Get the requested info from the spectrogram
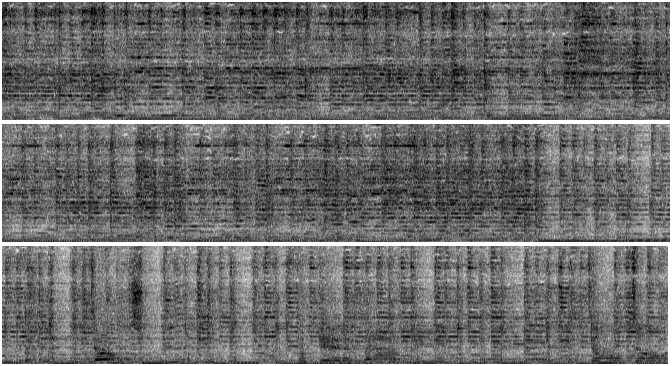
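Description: A live ukulele band with electric guitar and drum kit playing an instrumental passage with a steady moving bass line, growing a little louder and fuller about twelve seconds in.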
